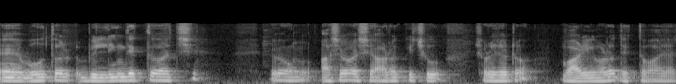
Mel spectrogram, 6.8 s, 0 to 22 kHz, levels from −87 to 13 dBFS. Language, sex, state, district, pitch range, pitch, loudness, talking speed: Bengali, male, West Bengal, Paschim Medinipur, 115-130 Hz, 120 Hz, -17 LUFS, 160 wpm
